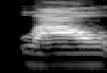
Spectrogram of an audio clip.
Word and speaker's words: Lau: Sorry, Jen told us in the background that it rhymes with wow, and for some reason that is way easier to remember than Lau, like loud.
